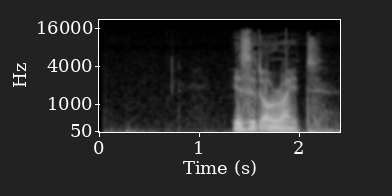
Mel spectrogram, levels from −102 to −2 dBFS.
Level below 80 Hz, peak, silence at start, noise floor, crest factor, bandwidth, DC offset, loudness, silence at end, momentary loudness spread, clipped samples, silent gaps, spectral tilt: -52 dBFS; -16 dBFS; 1.35 s; -69 dBFS; 16 dB; 15.5 kHz; under 0.1%; -30 LUFS; 0.1 s; 13 LU; under 0.1%; none; -6.5 dB/octave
